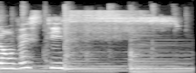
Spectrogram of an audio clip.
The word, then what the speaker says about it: investissent: Ils investissent. Lembra a conjugação do plural? Tem dois S. Então, isso já dá o som diferente. Investir, investissent. Eu vou ter que pronunciar esses dois S's.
